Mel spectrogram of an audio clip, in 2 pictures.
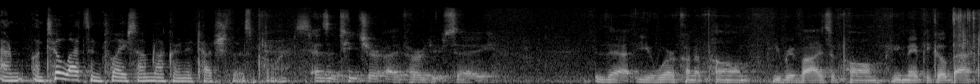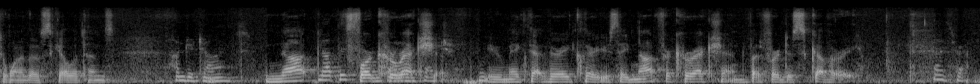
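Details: Adult male speakers in interview; conversational speech.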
